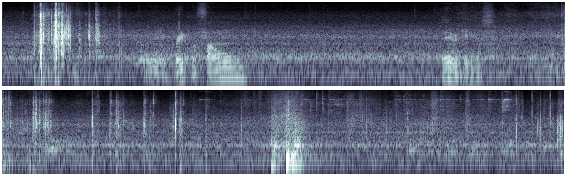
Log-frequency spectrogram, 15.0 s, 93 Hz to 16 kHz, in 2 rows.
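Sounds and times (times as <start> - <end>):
handling and rummaging noises: 0.3 - 1.6, 7.0 - 15.0.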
